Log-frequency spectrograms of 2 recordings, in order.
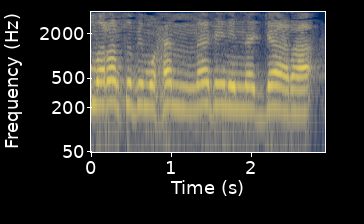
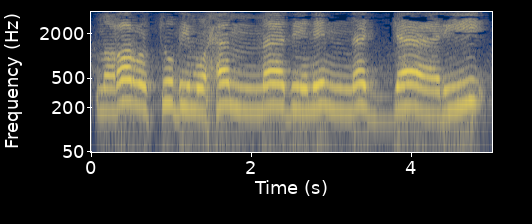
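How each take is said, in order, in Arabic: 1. تنتهي الكلمة الأخيرة بالحركة a. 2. تنتهي الكلمة الأخيرة بالحركة i. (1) "على القطع بالنصب" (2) "على الإتباع"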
